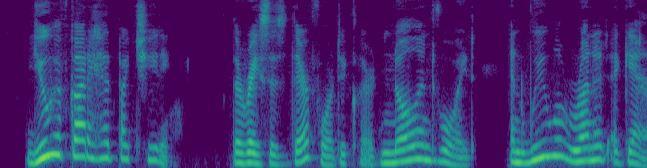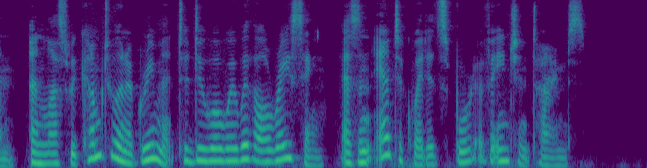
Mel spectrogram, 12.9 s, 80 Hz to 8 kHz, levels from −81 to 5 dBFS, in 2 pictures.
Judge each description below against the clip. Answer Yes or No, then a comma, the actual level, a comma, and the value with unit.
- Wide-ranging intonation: Yes, wide, 5.9 semitones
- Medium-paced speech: Yes, average, 180 wpm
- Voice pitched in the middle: No, high, 200 Hz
